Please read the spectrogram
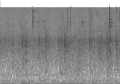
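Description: A few faint, light metallic clicks of pliers working a cotter pin out of a castle nut on a steering knuckle.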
